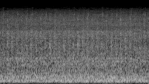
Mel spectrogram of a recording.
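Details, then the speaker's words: 2001 Ford Explorer Sport 4.0L, towed in for hard starting and running badly, idling during basic MAF sensor testing while the connector is pried and wiggled: steady, even idle with no skips; fuel trims good; slight valve chatter noted; normal idle. "I mean, you can hear it. It's not skipping a beat. I checked my fuel trim numbers. Everything looks good."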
